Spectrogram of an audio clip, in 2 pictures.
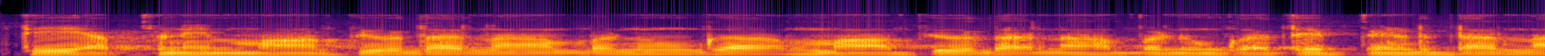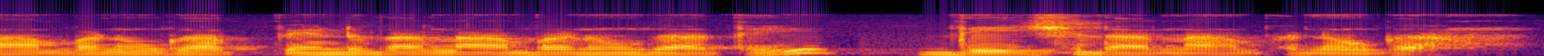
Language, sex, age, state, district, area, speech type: Punjabi, male, 45-60, Punjab, Tarn Taran, rural, spontaneous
